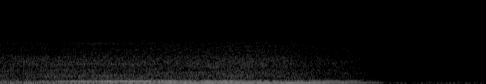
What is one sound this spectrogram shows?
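Traffic rumbles along a street nearby.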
